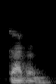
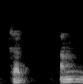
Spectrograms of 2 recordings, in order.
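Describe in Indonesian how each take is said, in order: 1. Kedua kata itu digandeng menjadi satu. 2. Kedua kata itu diucapkan terpisah. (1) "tapi garen" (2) "itu bukan got an"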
